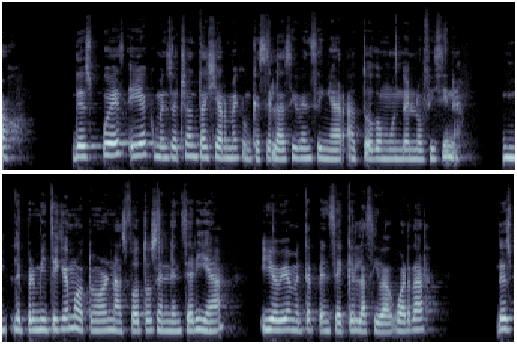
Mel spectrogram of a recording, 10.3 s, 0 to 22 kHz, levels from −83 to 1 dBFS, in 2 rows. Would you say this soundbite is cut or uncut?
cut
